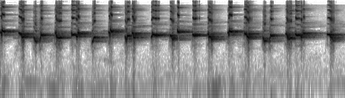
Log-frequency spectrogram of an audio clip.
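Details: Captive-bird lure: a yellow-vented bulbul sings a continuous string of bright, bubbly, slurred whistles, each dipping then rising, delivered quickly and evenly throughout.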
